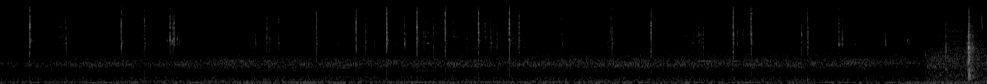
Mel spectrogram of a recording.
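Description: Knife blade scraping the plastic coating of a Roland 80017A voice chip in many short, irregular, quiet strokes, scoring the casing so acetone can soak into it.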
